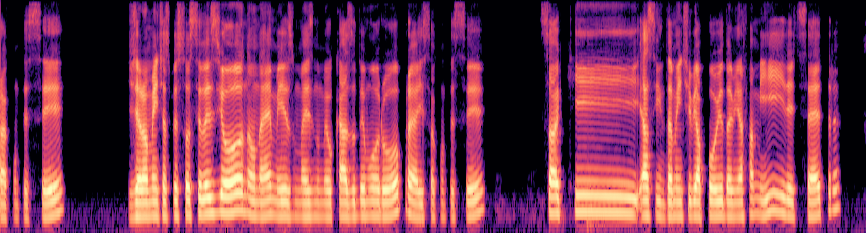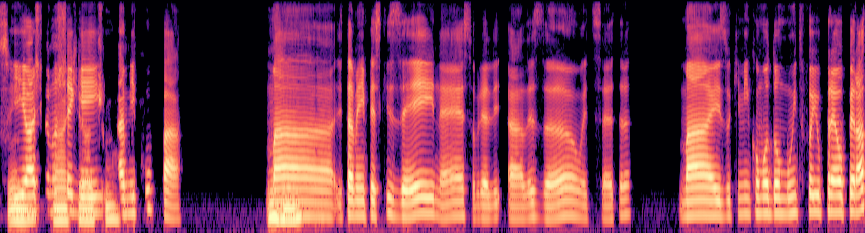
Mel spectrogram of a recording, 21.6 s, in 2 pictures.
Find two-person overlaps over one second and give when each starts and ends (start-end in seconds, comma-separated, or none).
10.9-12.3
